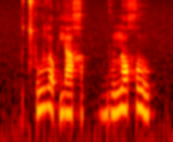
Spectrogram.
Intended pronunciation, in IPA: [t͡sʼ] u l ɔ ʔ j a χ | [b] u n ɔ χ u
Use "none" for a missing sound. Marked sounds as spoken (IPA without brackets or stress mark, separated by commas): t͡sʼ, b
